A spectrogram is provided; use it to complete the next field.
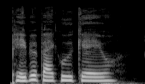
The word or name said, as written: paperbackudgave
